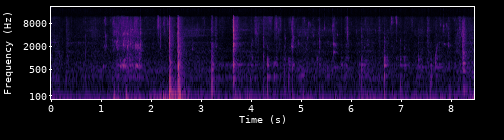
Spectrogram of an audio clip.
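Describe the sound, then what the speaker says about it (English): Water is poured into a pot while making homemade chili, giving scattered splashes and drips at close range, with a few sharper knocks of the container against the pot. "And you can just put a little bit of water in there."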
